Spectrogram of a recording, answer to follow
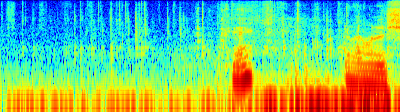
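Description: Faint, scattered small clicks and scrapes of metal hardware handled by hand, as a trailer-hitch bolt is worked onto a fish wire at the car's frame rail. A man's voice comes in about halfway through and is louder.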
